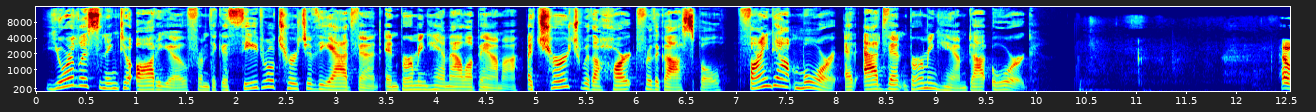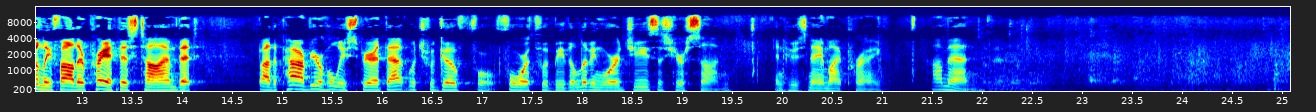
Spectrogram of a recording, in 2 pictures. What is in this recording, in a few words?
Assembly Hall Sermon; assembly hall service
